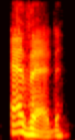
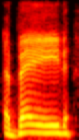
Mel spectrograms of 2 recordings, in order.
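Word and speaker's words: עבד: forget it but uh you'll hear very quickly eed is how you pronounce the word slave not abade not abad abad like how else do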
